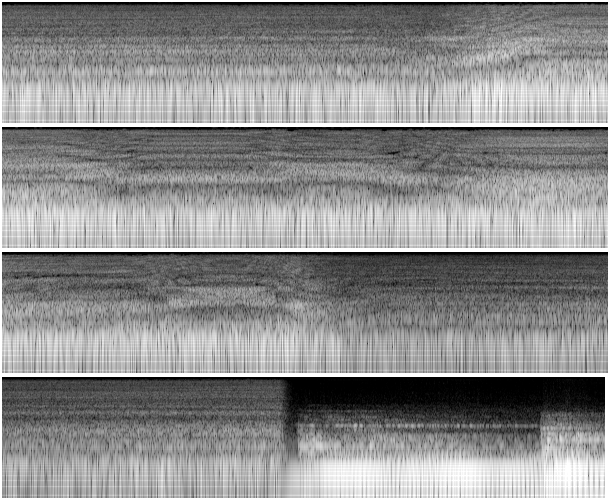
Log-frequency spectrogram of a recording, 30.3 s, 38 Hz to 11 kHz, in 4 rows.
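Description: Music played loud through the 2023 Harley-Davidson CVO Road Glide's factory Rockford Fosgate audio system while it is measured for sound level. Gliding melodic lines fill the middle of the stretch. Near the end the highs drop out suddenly and a heavy deep bass note takes over.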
